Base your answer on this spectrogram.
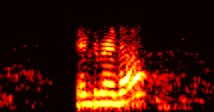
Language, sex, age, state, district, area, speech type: Telugu, female, 30-45, Andhra Pradesh, Konaseema, rural, conversation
